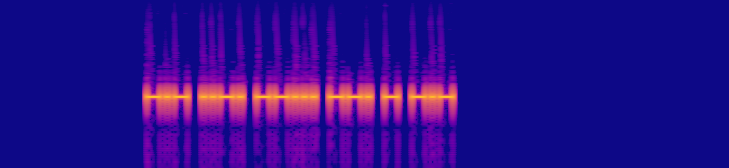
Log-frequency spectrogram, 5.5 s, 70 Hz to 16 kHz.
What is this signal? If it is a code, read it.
Morse code, heard as a keyed tone, about 36 wpm, 700 Hz. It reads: KF7GTK
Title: USA Call Signs - 6 Characters - Repeated 2x - 35wpm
